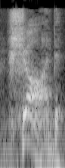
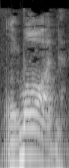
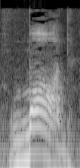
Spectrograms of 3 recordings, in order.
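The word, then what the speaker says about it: ض: But his name's not Shad.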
